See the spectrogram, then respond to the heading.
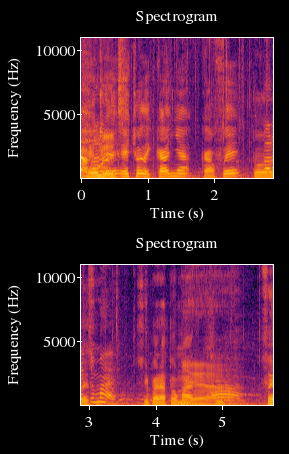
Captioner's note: all speaking in foreign language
